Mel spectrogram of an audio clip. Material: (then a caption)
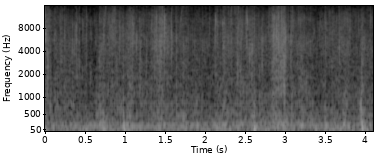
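Plastic. Grey fabric-gloved fingertips scratch and press a large sheet of clear plastic bubble wrap wrapped around a microphone, right beside the mic. The result is a steady, quiet crinkling and scratching over a low rumble, broken by a few sharp, brief clicks and bright rustles.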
